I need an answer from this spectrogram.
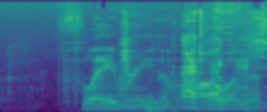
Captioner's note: laugh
